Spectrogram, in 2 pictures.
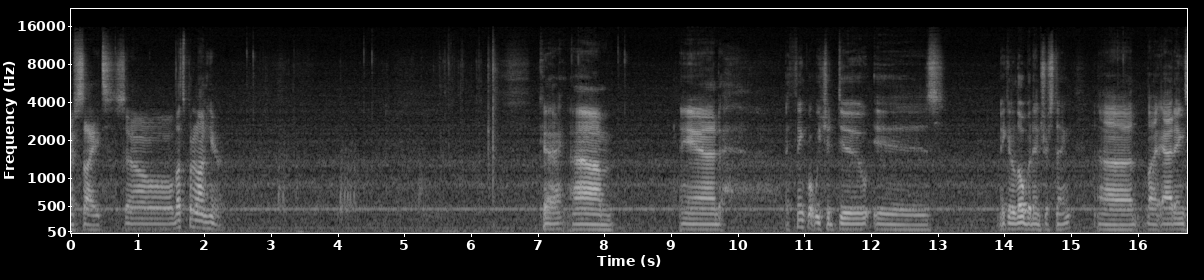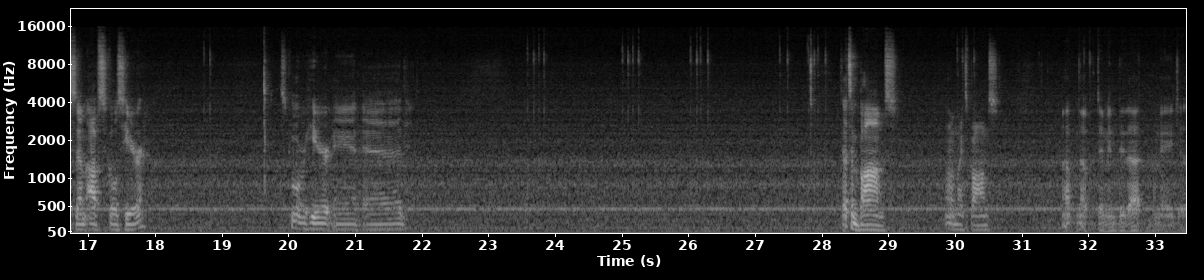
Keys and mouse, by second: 0.9 click, 2.8 click, 4.6-5.2 drag, 5.3-6.6 typing, 7.7 click, 8.4 click, 15.9 click, 23.8 click, 23.9 click, 25.2 click, 26.4 click, 28.1 click, 30.2 click, 30.4 click.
